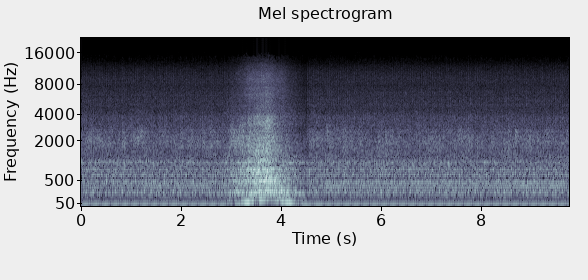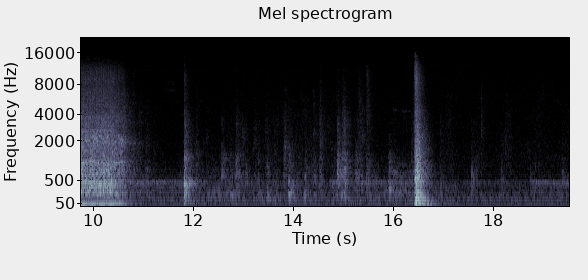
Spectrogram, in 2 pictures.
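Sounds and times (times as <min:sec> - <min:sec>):
diesel engine starting in a garage: 0:00.0 - 0:10.9
door in a garage: 0:16.0 - 0:16.9.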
